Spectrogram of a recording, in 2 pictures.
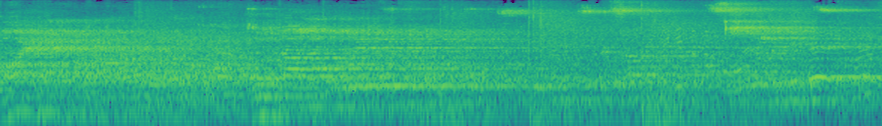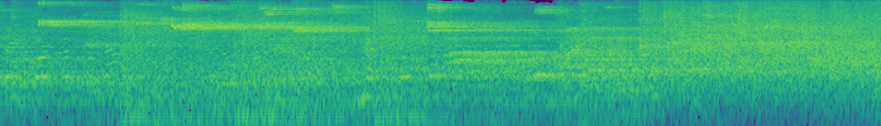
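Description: Indoor basketball game in an echoing gym: a basketball bouncing on the wooden court, sneakers squeaking, and players and onlookers calling out.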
